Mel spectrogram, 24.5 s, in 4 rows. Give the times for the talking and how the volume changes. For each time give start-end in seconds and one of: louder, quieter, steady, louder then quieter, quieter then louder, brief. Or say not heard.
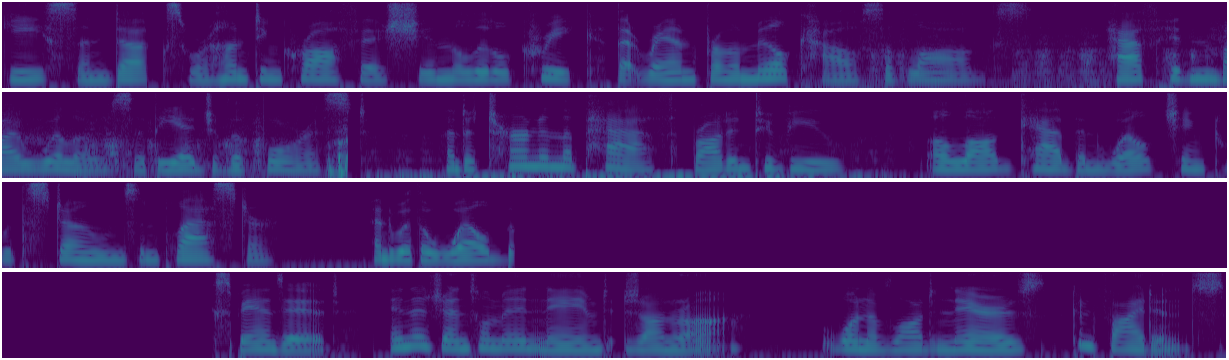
0.0-14.8 steady
19.4-24.4 steady.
